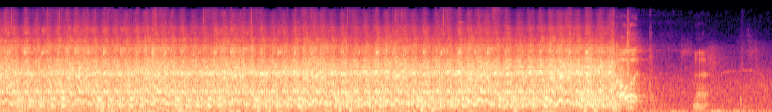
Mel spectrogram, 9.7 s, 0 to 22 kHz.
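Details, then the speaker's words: Ford XY GT Falcon with 351 V8 on first start-up after build, fuel system primed by pressurizing the tank: steady even cranking about four turns a second for eight seconds, never catching, no spark; cranks but no start because ignition timing is out of phase. "all right so we've come up with a little bit of an issue we've tried to fire this thing over and over and over again"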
